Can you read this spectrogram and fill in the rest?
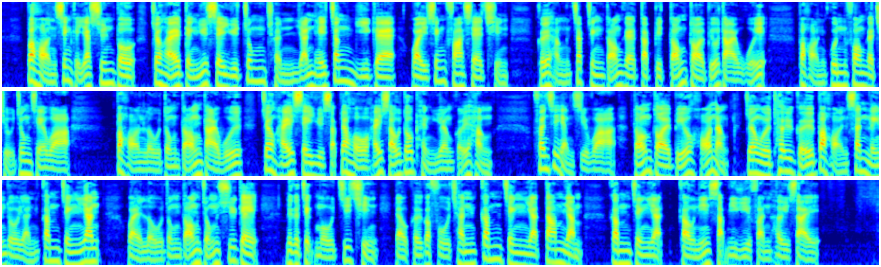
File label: cantonese, news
